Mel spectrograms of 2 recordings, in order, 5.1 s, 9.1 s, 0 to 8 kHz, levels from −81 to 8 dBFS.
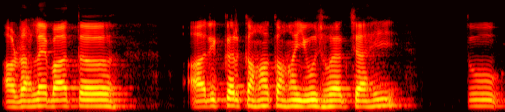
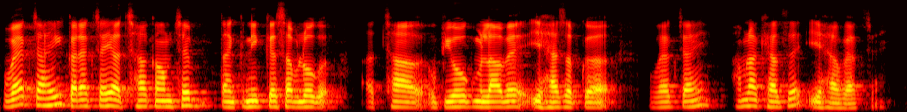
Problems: none marked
